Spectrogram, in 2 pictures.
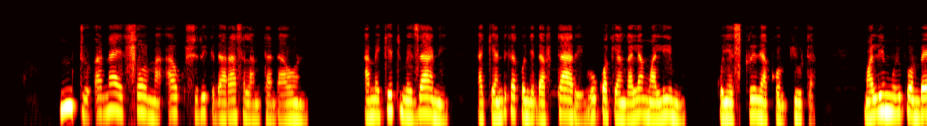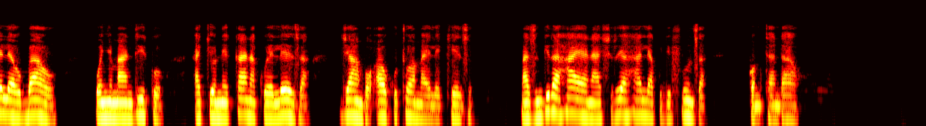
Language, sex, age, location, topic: Swahili, female, 18-24, Nairobi, education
